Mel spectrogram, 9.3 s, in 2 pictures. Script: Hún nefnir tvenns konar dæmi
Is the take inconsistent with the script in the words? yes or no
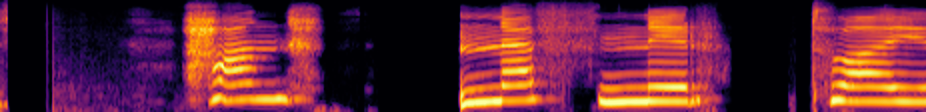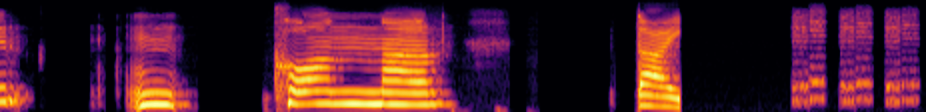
yes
